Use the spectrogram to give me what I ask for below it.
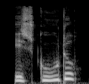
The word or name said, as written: escudo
